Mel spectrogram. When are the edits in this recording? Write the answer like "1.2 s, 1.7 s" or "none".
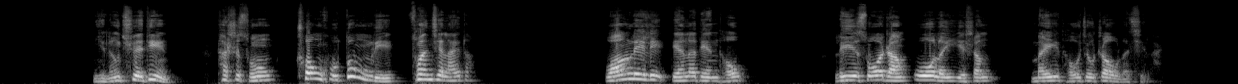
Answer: none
